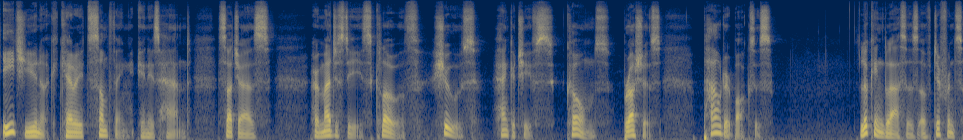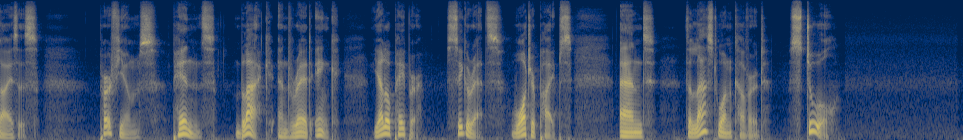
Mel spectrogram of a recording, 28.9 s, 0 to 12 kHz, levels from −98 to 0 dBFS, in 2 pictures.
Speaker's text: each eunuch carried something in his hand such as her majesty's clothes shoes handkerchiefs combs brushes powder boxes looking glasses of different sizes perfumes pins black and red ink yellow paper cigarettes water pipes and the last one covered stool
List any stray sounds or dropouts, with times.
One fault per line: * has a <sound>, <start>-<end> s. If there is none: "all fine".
all fine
